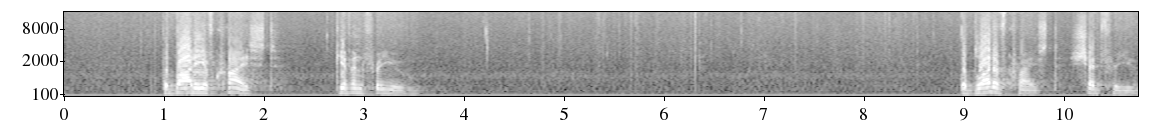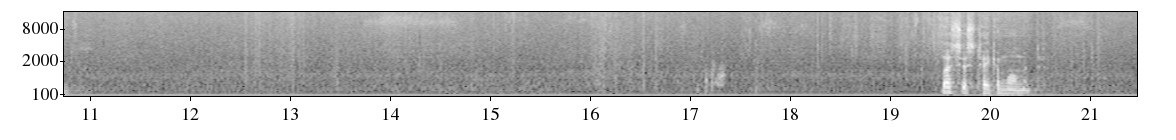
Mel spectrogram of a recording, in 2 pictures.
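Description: An elderly man speaks calmly in short phrases.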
